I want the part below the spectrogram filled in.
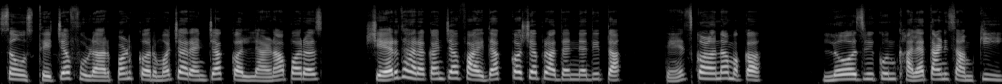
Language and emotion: Goan Konkani, disgusted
